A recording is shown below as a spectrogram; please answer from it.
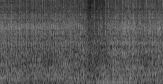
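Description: Sewing machine running steadily, its needle stitching through patchwork cloth.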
